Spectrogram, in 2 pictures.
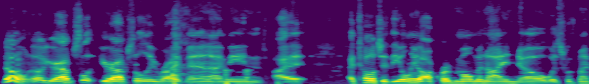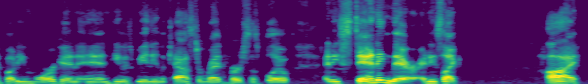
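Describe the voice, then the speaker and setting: A man's voice: fairly high pitch, fairly even intonation, a little fast, no room sound. A man co-hosting a collectibles livestream, chatting casually and telling anecdotes, acting out the people in his stories. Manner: storytelling, acts out quoted voices. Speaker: livestream co-host. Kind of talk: casual chat.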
